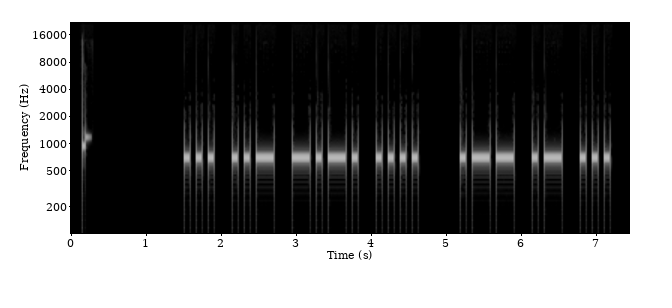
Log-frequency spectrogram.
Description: Morse code, heard as a keyed tone, about 15 wpm, 700 Hz. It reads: SUCH WAS
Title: Sentences from Top 1200 Words 15wpm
